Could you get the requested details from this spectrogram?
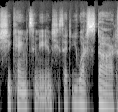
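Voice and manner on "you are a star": clumsy, really bad put-on Sudanese accent. Speaker quotes what the groom's mother said to them, really bad Sudanese accent. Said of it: "that's my really bad Sudanese accent".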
